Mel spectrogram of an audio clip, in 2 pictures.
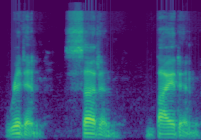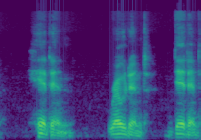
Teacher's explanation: because it's at the start of unstressed syllable and it's between two vowels that actually triggers the flap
